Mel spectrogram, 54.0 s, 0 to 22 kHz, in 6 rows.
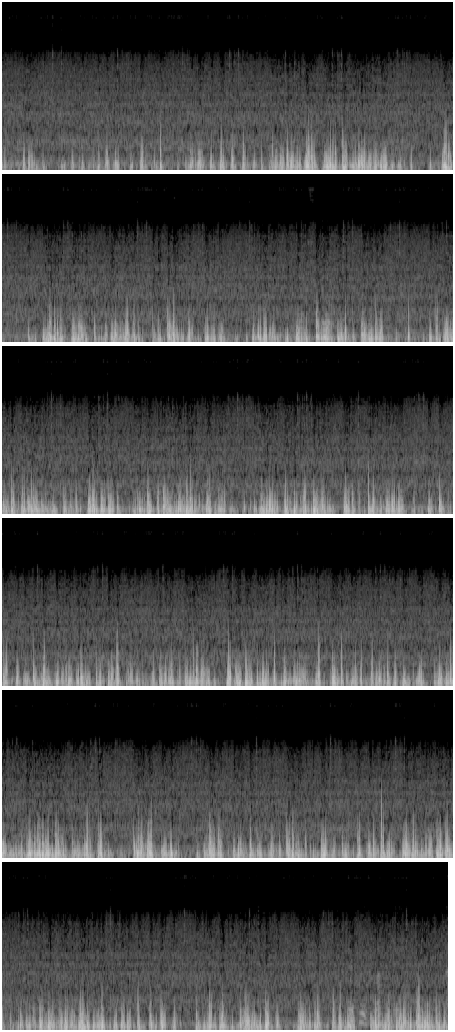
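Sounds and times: fan air buffeting microphone: 0.0 - 54.0.

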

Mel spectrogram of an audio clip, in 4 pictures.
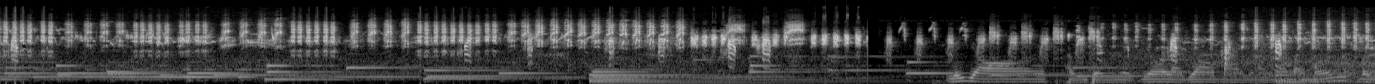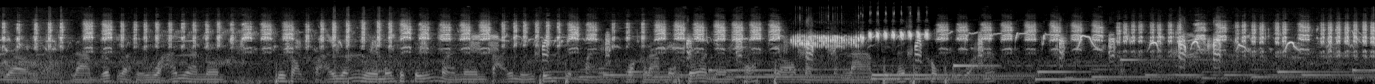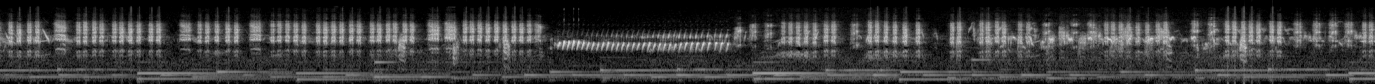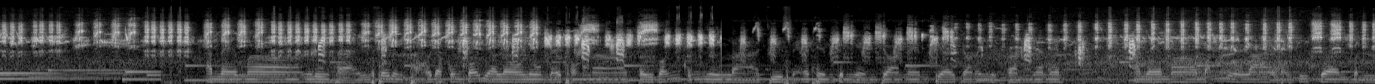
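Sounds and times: gliding bird call: 0.0 - 55.0
slow background music: 0.0 - 55.0
songbirds chattering: 0.0 - 55.0.

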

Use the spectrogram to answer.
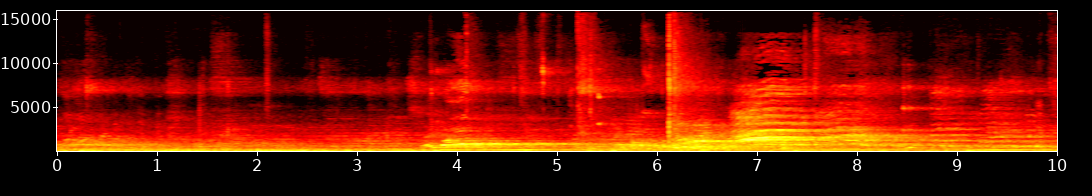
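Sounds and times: players exclaiming in echoing hall: 3.7 - 10.0.

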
